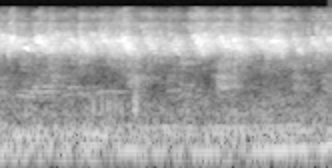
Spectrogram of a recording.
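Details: A late-afternoon flock of house sparrows keeps up a busy, overlapping stream of sharp high chirps that swells and dips in loudness, over a faint low hum.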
